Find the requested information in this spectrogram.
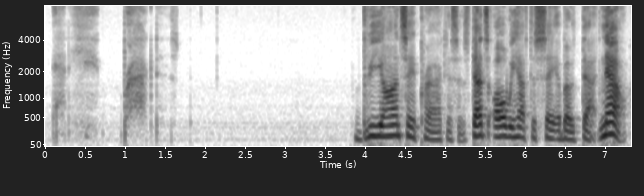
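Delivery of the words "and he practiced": whispered aside. Real, not acted. Punchline aside.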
